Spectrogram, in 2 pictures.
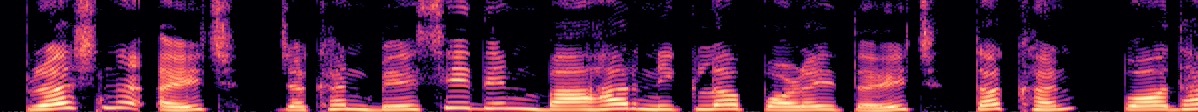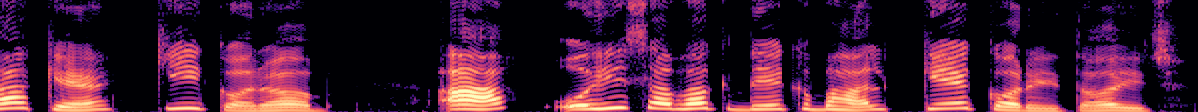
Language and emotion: Maithili, neutral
